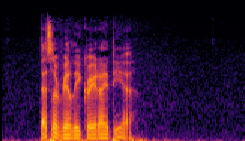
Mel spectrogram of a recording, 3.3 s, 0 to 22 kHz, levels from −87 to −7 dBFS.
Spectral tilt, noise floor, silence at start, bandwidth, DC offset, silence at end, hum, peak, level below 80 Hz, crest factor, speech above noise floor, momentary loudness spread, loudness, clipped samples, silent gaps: -4 dB/octave; -60 dBFS; 0.55 s; 14.5 kHz; under 0.1%; 1.3 s; none; -4 dBFS; -38 dBFS; 22 dB; 40 dB; 10 LU; -21 LUFS; under 0.1%; none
